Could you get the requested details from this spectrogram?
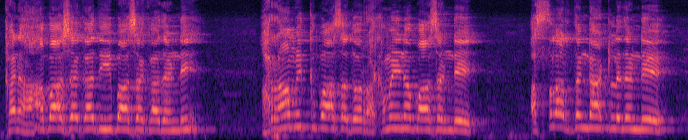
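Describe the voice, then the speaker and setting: A man preaching a revival sermon, often shouting praise calls to the congregation and acting out the people in his stories. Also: extremely high pitch, a little slow. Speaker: pastor.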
